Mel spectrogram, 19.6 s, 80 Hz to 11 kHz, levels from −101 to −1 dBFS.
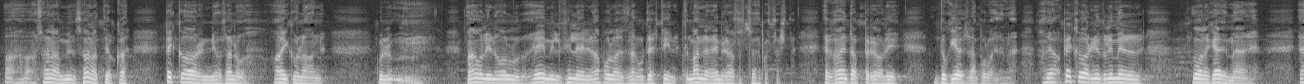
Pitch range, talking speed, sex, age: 130-150 Hz, 95 wpm, male, 60-79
